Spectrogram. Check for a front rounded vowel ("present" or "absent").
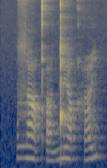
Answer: absent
